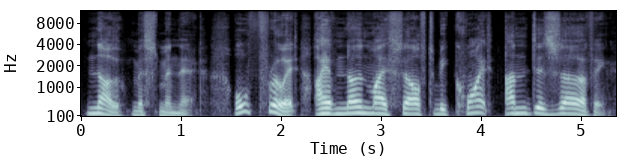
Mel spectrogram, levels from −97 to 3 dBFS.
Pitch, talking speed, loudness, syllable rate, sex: 145 Hz, 155 wpm, -18 LUFS, 4.5 syllables/s, male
